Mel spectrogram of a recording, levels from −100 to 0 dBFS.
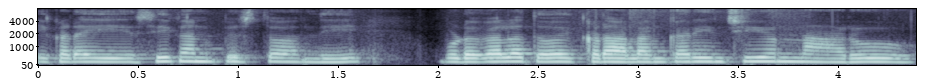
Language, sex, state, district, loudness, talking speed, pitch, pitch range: Telugu, female, Andhra Pradesh, Guntur, -17 LUFS, 95 wpm, 200 Hz, 195-205 Hz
